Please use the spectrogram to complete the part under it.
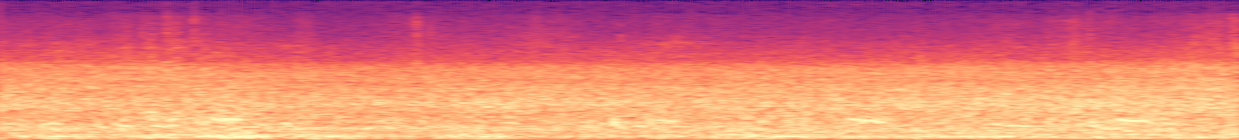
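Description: Pigeons cooing on a rooftop in Madina, soft low coos scattered through a steady outdoor noise wash, fairly distant and under constant ambient hiss.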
